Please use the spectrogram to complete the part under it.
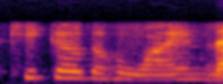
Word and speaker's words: Kiko the Hawaiian Wave: Did I pronounce it right? Kiko the Hawaiian Wave. – That's right.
